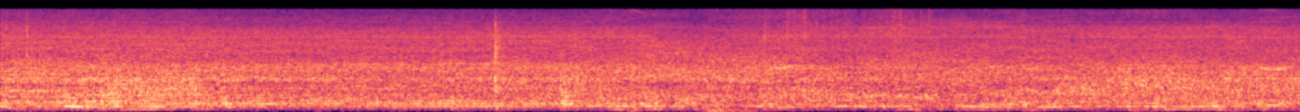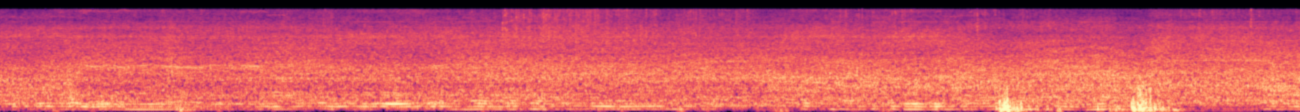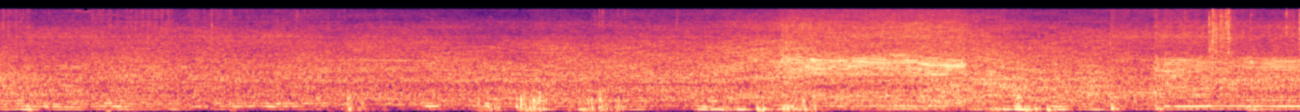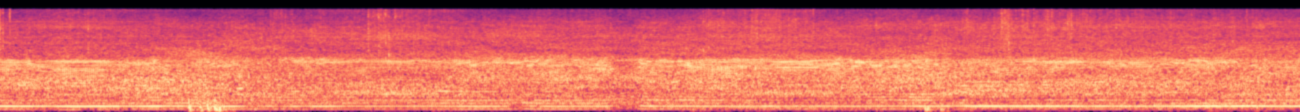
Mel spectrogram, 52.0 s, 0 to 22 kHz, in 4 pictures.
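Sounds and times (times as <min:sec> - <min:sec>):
vacuum cleaner running: 0:00.0 - 0:52.0.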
